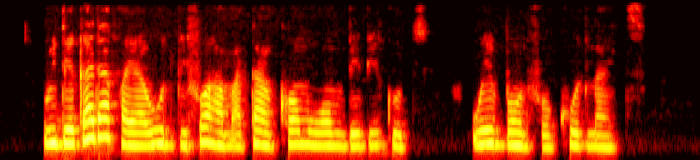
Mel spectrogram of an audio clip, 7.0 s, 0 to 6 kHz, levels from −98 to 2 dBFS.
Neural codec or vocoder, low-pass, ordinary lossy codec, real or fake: none; 5.4 kHz; none; real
